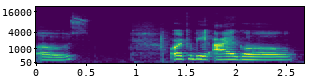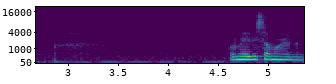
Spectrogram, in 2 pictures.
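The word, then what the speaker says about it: 아이고: or something like that, you could be like Aigo. And if I were to spell it, it'd be A-I-G-O-O.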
